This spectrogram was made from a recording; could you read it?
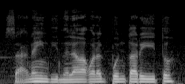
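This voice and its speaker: An actor playing a heartbroken, wronged young boyfriend in a Filipino radio drama, with a plaintive, confiding manner and a Filipino accent. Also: male voice, medium pitch, fairly even intonation, fast, warm tone, close to an everyday voice. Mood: resigned. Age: young adult. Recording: music playing behind the voice.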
